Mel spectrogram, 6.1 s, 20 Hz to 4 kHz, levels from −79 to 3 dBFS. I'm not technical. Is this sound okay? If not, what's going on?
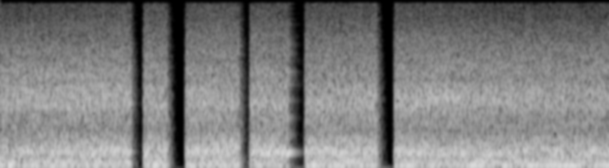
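No. Hard clipping runs through the whole recording: it's pushed louder than the system can handle, so every loud moment gets its peaks sliced flat and sounds crackly and fuzzy.

There are also five brief call audio freezes at 1.3, 1.66, 2.38, 2.89 and 3.76 seconds. Each one stretches the sound into a short buzz for about a tenth to a fifth of a second, twice trailing into a moment of silence, before it picks up where it left off. The likely cause is late-arriving data on a call connection, which would also explain the dull phone-line tone, with nothing above 4 kHz.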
